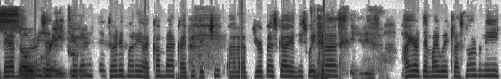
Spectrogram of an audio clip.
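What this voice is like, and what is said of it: French-Canadian accent drifting toward Mexican. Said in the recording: “You evolved into Mexican or something there, dude. You fucked up your accent. You started out really, French-Canadian.”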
